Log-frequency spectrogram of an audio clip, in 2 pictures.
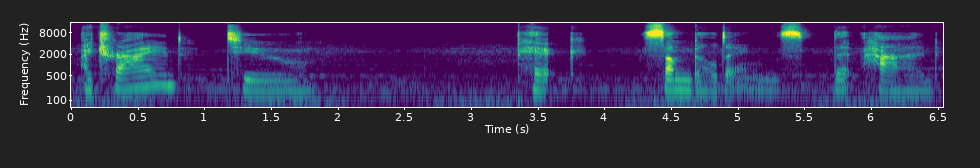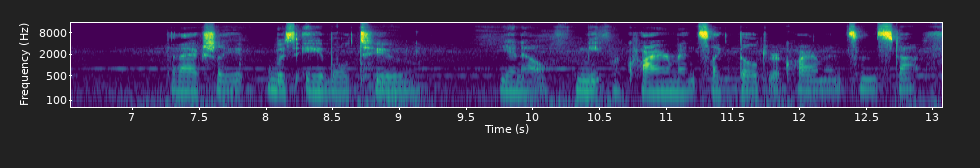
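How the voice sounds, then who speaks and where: Soft-spoken and very slow, a woman talks with long, frequent pauses as music plays in the background. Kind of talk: relaxing game build commentary.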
